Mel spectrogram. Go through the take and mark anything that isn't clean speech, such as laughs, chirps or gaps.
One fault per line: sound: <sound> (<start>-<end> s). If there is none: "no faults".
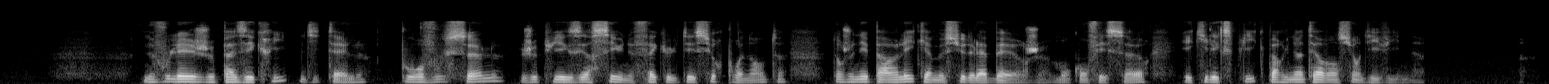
no faults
